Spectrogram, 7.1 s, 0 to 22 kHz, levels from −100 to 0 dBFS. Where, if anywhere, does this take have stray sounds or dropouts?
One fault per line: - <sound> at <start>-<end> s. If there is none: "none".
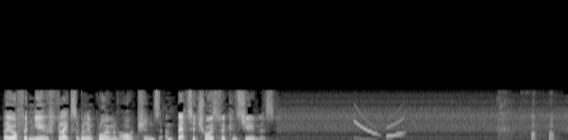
- chirp at 4.4-5.1 s
- laugh at 6.2-7.0 s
